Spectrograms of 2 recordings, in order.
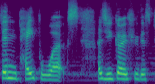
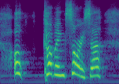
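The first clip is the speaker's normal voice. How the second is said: put-on high, raised, gangly, young, clumsy-sounding voice; 9 semitones higher, 7 dB louder than usual. Voicing a clumsy assistant called over by his employer: clumsy young assistant voice. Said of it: "you hear a voice go".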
